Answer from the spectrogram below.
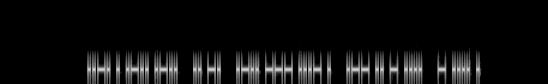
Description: Morse code, heard as a keyed tone, about 50 wpm, 700 Hz. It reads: FELL IN LOVE WITH THE
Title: Sets of 5 Words Encore2 50wpm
